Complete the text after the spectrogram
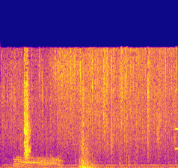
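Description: Flames burst up with a sudden whoosh.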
